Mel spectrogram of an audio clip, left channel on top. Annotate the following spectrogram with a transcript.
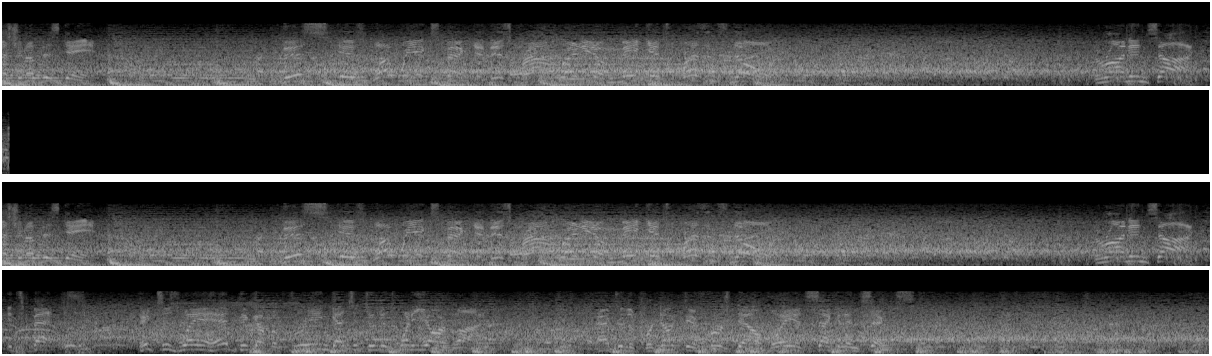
of this game. This is what we expected. This crowd ready to make its presence known. The run inside. It's Betts. Picks his way ahead, pick up a 3, and gets it to the 20-yard line. After the productive first down play, it's 2nd and 6.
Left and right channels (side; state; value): left; drops out; at 12.2 s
